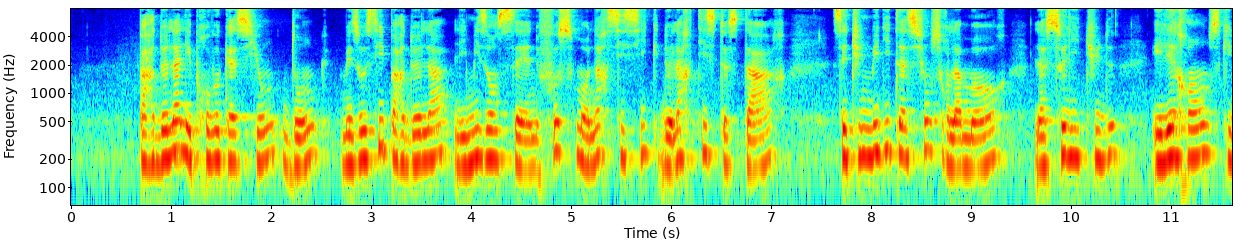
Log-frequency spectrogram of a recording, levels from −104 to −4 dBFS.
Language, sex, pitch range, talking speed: French, female, 175-210 Hz, 140 wpm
